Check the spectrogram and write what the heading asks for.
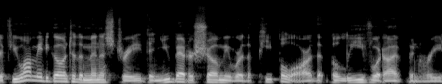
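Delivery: ordinary delivery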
